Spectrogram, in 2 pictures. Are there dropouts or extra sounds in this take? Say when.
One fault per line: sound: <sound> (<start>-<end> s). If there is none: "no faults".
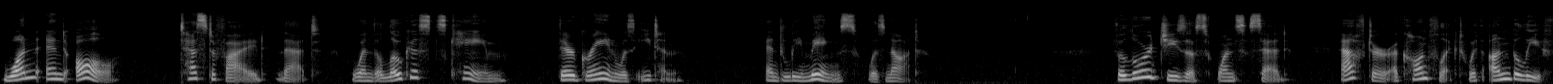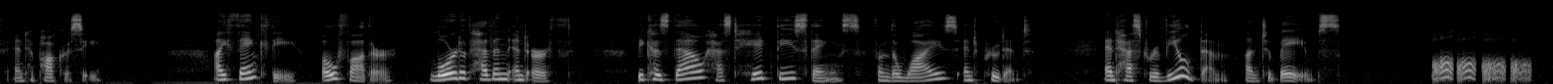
sound: laugh (29.8-30.9 s)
